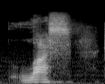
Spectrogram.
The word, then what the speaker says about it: loess: There is a kind of soil dust in Judea that's called loess. or probably a better pronunciation is LOESS, L-O-E-S-S.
